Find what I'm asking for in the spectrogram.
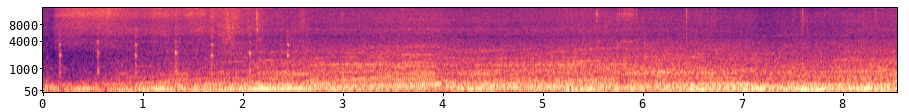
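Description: A 2021 Ford F-150 PowerBoost Hybrid pickup accelerates in sport mode. The engine drone is loud and continuous and rises in pitch as the truck gathers speed, heard from inside the cab.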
